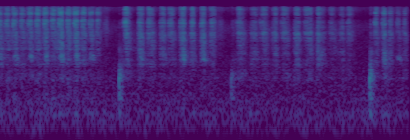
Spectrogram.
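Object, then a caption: Wooden colored pencil on thin paper. A light blue wooden colored pencil scratches and rubs back and forth across a thin white paper mandala sheet lying flat on a table while coloring. The quiet, steady strokes make a bright, papery rasp, broken by three brief pauses where the pencil lifts and lands again.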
